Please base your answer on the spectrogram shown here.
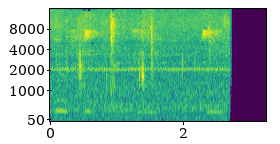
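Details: Soft, low hoots from a great horned owl at sunset on Mt Nittany, two close together at the start and one more near the end, with faint insect buzzing and a thin high tone behind.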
